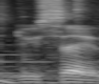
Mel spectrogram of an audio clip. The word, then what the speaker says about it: D'USSÉ: have you here all right tell me about duay did I pronounce it correct yes duay that's is this is correct um we're really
